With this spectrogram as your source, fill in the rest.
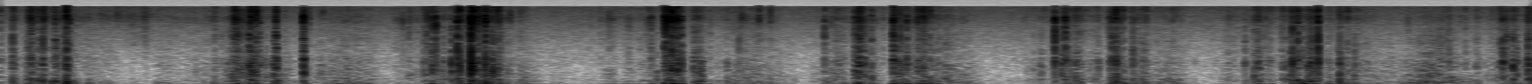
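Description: Long blue nails scratch deeply at a beige car wash sponge made of mesh-covered foam with a chenille fringe. The result is rough, scratchy, crinkling bursts that swell and fade in an uneven rhythm, roughly once per second, with a heavy low rumble beneath them.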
